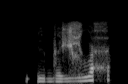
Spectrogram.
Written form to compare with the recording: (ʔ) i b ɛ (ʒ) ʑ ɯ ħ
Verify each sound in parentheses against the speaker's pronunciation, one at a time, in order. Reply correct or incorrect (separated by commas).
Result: correct, correct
